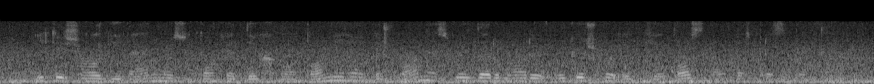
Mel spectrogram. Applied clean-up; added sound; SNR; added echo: none; Stream; -1 dB; none.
